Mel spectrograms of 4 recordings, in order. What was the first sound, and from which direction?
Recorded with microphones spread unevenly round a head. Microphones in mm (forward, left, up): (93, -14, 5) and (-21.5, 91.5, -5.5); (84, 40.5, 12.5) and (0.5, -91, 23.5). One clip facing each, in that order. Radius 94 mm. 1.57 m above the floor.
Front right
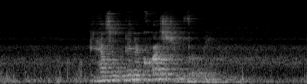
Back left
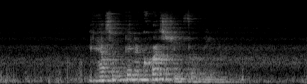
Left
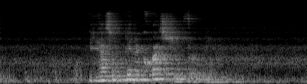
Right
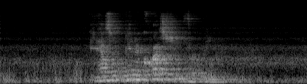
A man speaking, 80° left.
